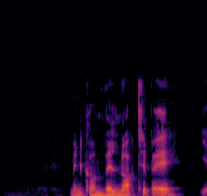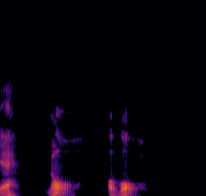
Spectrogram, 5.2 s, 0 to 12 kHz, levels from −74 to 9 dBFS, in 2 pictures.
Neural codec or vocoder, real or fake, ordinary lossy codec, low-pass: none; real; MP3, 96 kbps; 7.2 kHz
